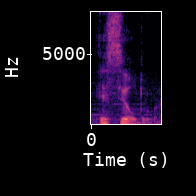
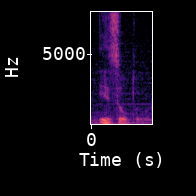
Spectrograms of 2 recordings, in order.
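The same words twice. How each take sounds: First: The first syllable is left unstressed. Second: The first syllable carries the stress. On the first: This follows the naming rules. The speaker calls it wrong. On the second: This fits the poem's rhythm. The speaker calls it right. "the poem wants us to say"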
